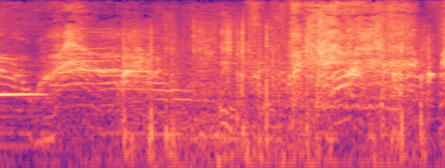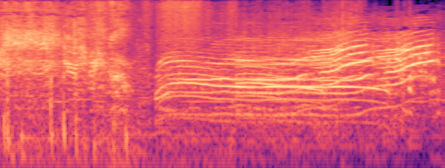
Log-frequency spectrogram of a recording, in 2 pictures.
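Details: Fighting cats contesting territory, rough hissing and screeching mixed with music, then a long wavering high yowl over the final seconds.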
